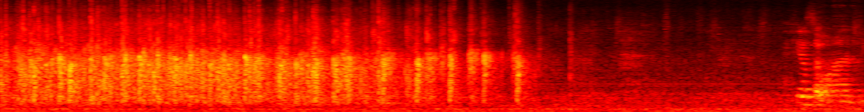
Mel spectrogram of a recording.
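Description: A town hall crowd in Topeka gives a sustained round of applause, a thick wash of many hands clapping that thins and fades out, leaving a quiet room before a voice begins to speak.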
